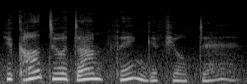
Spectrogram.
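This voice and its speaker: An actress playing a cruel, sadistic imperial official in a video game, mocking and theatrical in her drawn-out delivery. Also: on the high side, lively intonation, dark tone, a little hiss or hum. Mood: contemptuous.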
